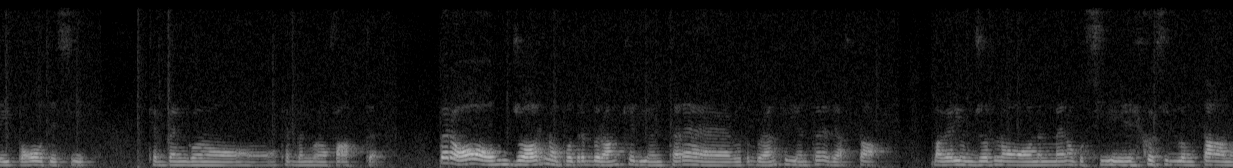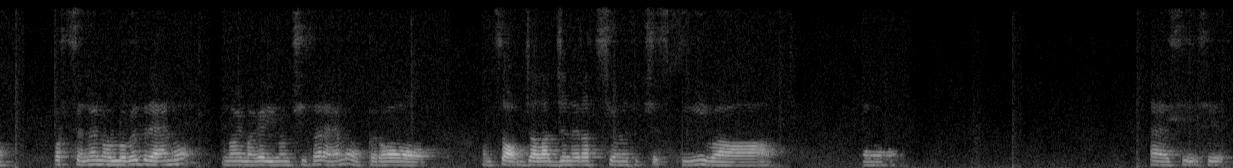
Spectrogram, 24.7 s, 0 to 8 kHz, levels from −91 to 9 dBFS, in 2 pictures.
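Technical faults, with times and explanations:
1.02–1.38 s, 3.98–4.40 s, 9.00–9.32 s, 12.58–12.88 s, 14.44–14.56 s, 16.84–17.16 s, 19.02–19.16 s and 20.24–23.70 s, comfort noise in place of the background: in the pauses the room's textured noise becomes a smooth, featureless hiss about 2 to 7 dB quieter, likely from discontinuous transmission with synthetic fill. Unlike a gate or dropout, the pause never falls silent.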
